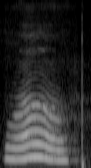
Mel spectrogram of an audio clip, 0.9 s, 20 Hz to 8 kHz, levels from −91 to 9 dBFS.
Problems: low volume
